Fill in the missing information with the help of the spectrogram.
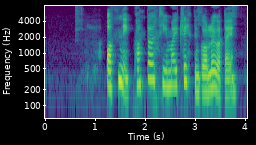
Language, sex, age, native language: Icelandic, female, 30-39, Icelandic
